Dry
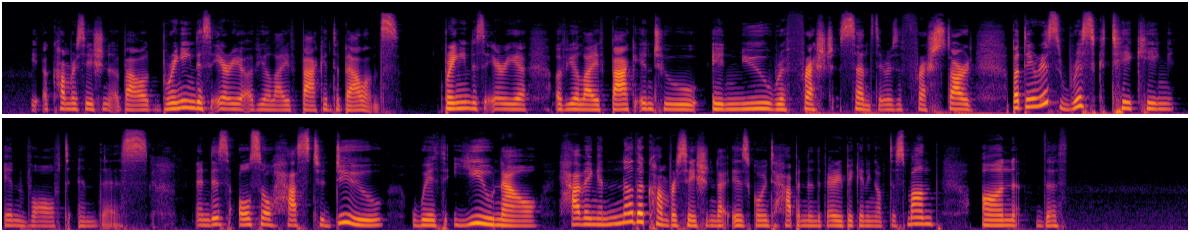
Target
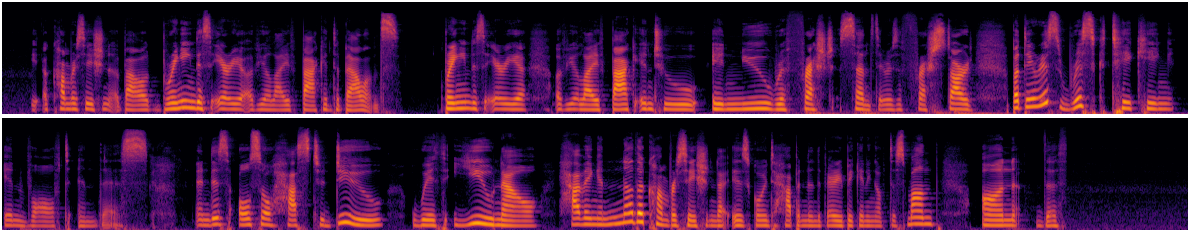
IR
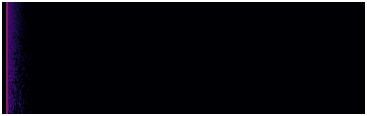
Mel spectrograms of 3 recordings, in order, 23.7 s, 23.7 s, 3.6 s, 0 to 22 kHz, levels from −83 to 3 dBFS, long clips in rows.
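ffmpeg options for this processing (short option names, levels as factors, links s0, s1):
-filter_complex "[0:a]asplit=3[s0][s1][s2];[s0]afade=t=out:st=5.2:d=0.02[s3];[s1]acompressor=threshold=0.0562:ratio=6,afade=t=in:st=5.2:d=0.02,afade=t=out:st=5.77:d=0.02[s4];[s2]afade=t=in:st=5.77:d=0.02[s5];[s3][s4][s5]amix=inputs=3:normalize=0"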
